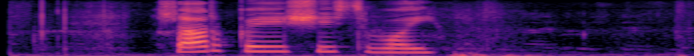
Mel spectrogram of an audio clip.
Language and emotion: Russian, neutral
